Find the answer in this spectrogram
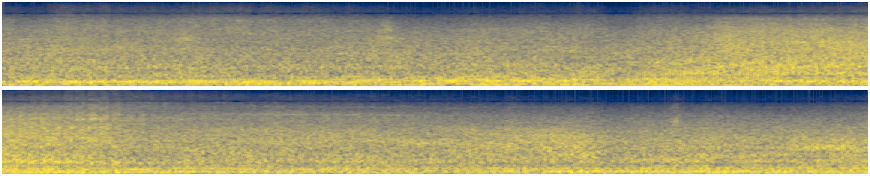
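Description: Road traffic: a steady engine hum, with tyre and engine noise swelling as a vehicle passes about halfway through.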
